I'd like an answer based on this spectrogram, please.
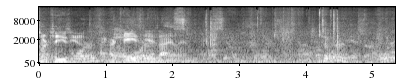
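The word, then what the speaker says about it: Archazia: It's Arcasia.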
